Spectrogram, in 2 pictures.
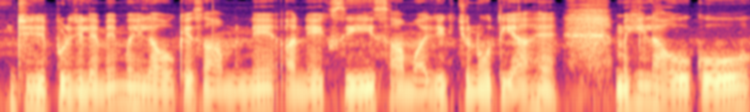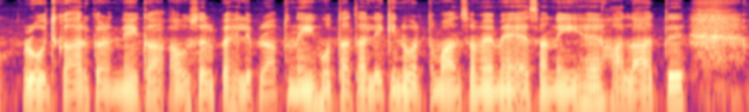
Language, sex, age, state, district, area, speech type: Hindi, male, 45-60, Rajasthan, Jaipur, urban, spontaneous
